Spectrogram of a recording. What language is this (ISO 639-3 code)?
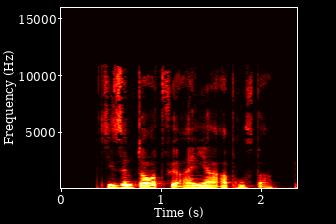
deu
